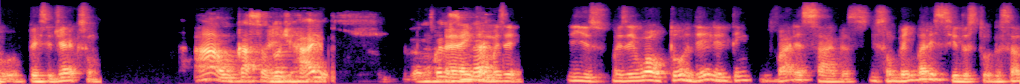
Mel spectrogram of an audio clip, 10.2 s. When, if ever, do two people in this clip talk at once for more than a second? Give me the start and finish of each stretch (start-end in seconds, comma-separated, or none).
none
